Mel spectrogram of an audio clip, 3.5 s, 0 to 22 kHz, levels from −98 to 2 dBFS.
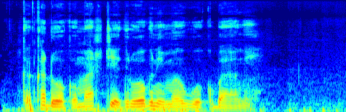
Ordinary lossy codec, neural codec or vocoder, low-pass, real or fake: none; none; none; real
